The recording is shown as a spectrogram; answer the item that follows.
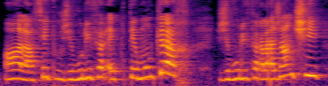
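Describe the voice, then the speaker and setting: A high-voiced woman vents to her followers in an irritated, emphatic rush. She repeats words and oaths to press every point, talking straight into a phone held close in a casual vlog. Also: fast, fairly bright tone. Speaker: social media personality.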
